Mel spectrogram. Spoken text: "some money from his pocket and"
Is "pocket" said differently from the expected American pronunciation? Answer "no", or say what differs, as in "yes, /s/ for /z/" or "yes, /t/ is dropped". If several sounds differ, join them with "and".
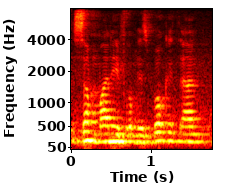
yes, /b/ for /p/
